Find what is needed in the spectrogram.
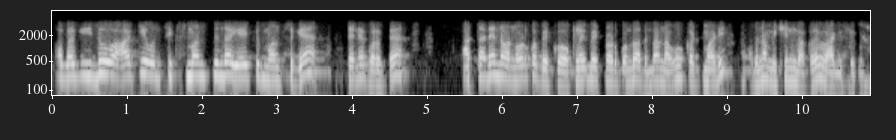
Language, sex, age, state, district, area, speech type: Kannada, male, 18-30, Karnataka, Kolar, rural, conversation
